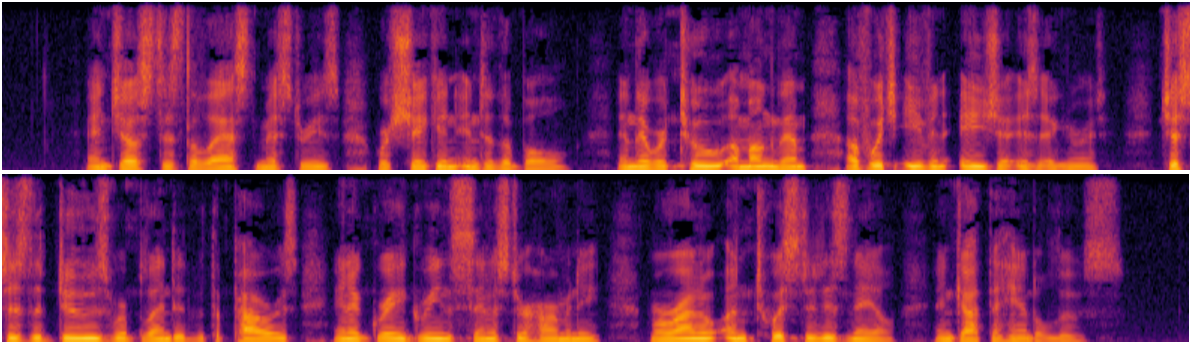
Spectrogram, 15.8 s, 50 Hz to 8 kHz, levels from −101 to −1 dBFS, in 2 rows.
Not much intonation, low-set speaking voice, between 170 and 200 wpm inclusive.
Yes: narrow, 2.0 semitones; low, 120 Hz; average, 180 wpm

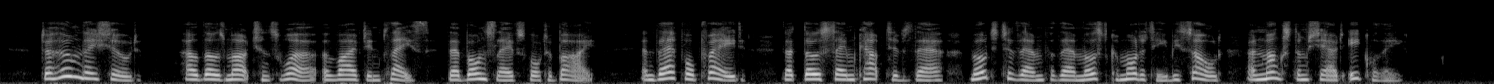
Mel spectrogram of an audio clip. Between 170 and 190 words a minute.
No: average, 155 wpm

